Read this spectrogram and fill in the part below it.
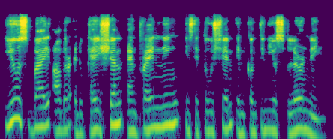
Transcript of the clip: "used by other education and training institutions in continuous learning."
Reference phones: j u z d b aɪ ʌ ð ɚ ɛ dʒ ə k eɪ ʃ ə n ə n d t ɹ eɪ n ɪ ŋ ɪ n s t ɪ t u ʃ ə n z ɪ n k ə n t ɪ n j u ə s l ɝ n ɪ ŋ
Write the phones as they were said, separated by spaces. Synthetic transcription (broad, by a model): j u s b aɪ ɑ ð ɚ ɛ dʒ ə k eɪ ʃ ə n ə n t ɹ eɪ n ɪ ŋ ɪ n s t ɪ t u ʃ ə n ɪ n k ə n t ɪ n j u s l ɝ n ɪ ŋ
